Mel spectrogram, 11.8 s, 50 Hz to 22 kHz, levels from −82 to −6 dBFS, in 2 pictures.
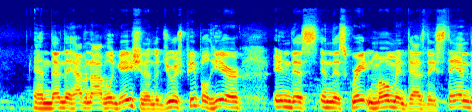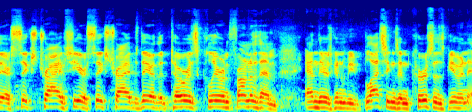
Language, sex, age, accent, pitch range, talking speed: English, male, 40-59, American, 150-180 Hz, 225 wpm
